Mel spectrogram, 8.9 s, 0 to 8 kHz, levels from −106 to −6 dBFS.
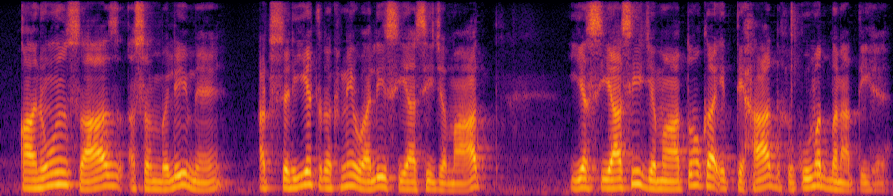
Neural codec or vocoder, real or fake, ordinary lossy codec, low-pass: codec, 16 kHz, 2 kbps, FunCodec, trained on Chinese and English, 25 frames a second; fake; none; none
